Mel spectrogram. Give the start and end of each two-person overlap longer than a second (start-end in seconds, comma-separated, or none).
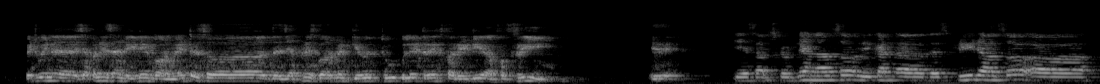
none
